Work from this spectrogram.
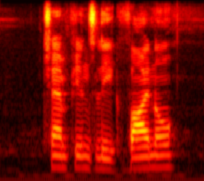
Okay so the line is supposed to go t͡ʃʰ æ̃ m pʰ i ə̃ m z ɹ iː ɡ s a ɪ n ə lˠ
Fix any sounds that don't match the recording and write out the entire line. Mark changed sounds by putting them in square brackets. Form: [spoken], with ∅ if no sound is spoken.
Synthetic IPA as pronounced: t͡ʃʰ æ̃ m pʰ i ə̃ [n] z [l] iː ɡ [f] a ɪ n ə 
